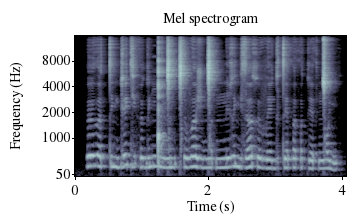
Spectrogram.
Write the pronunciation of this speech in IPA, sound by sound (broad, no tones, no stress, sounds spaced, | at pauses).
ø ð ɜ tː i nʲ ɡ e dʲ ɜ h ø ɡ ø nʲ ŋ͡ǃ ɜ ŋ͡ǀ ɘ nʲ ǀʰ ɘ v ɜ ʒ i ŋ͡ǀ ɘ θ nː i ɣ ɘ nʲ ʌ z ɜ x ø v e ɡ ɘ t e θ ʌ θ ʌ k e θ ŋ͡ǀ o nʲ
